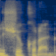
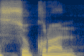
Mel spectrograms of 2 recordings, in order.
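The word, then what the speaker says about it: شكرا: singkatnya nanya ke saya coba ucapkan syukran bilang syukran dia ini sahih nih had sahih saya bilang ada apa itu kawan-kawan antum bacanya sukran dibilang sukran itu qorib min sukaro dekat ke lafaz sukara Di Quran kan ada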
